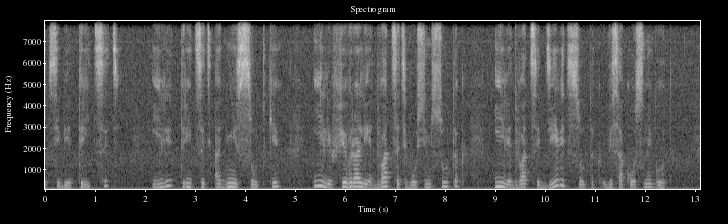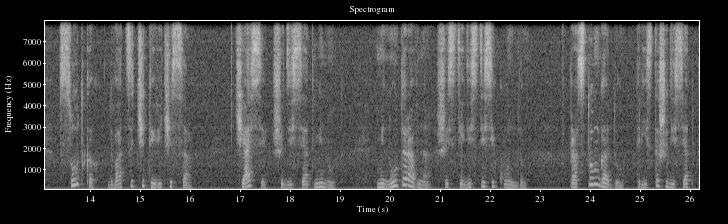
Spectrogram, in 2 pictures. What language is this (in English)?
Russian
